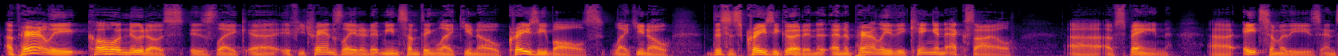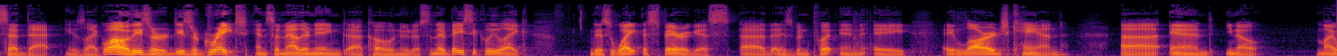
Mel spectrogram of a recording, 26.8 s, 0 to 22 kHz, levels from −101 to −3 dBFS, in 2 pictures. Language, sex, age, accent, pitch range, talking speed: English, male, 30-49, American, 75-105 Hz, 180 wpm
